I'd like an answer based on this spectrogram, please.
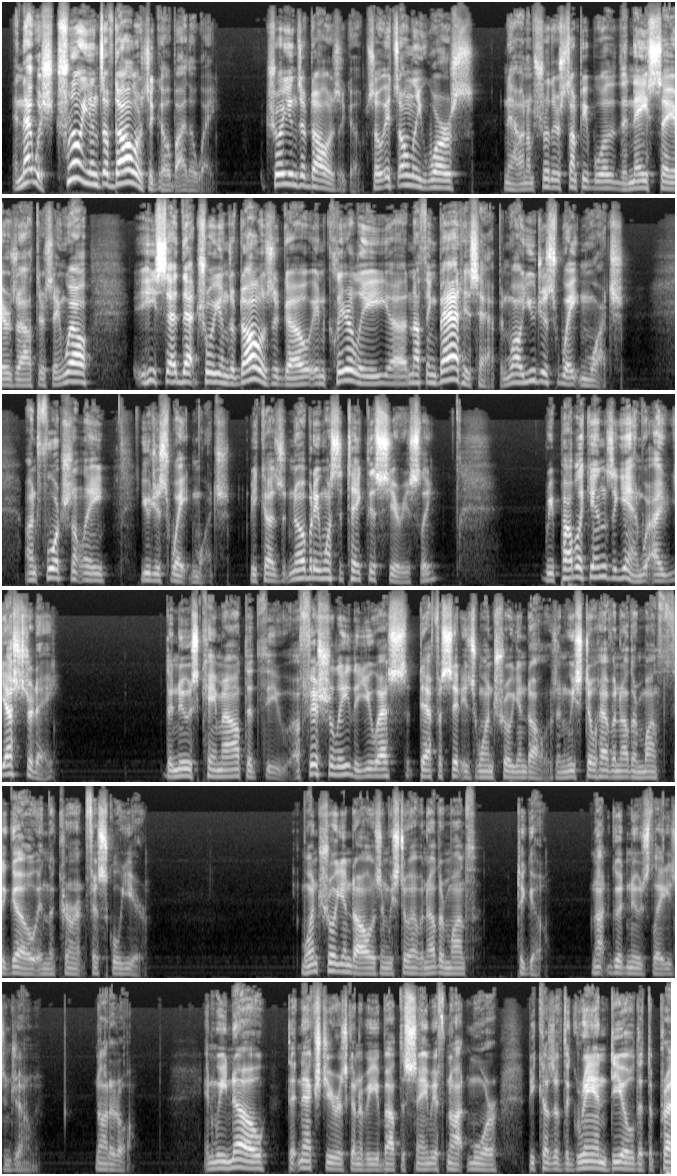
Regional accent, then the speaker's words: United States

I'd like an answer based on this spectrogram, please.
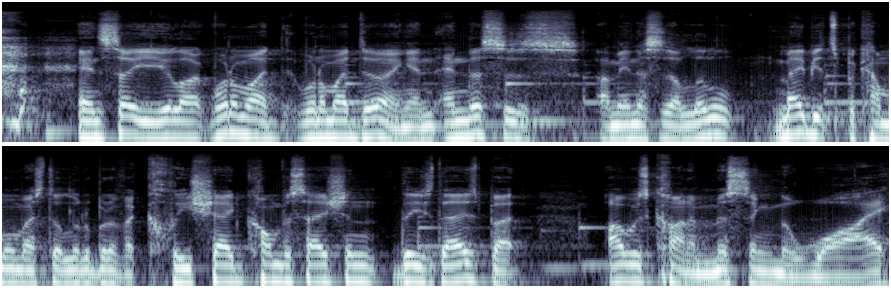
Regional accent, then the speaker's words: New Zealand; He's an American and I'm a New Zealander.

